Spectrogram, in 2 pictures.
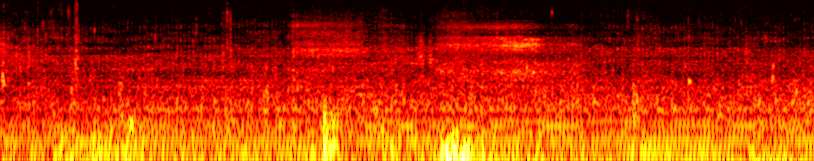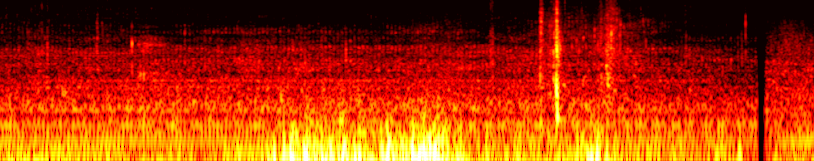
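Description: Boat under way at trolling speed: a steady low motor rumble with water and wind noise, swelling for a couple of seconds in the second half, and two sharp clicks near the end.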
